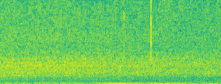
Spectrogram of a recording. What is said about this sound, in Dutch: Komt even een auto, langs. een auto langs. Of een vrachtwagen, zo te horen.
